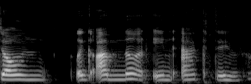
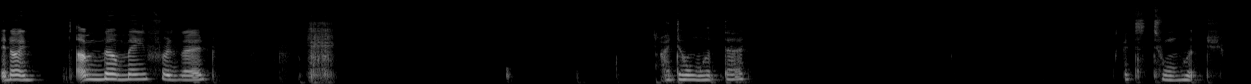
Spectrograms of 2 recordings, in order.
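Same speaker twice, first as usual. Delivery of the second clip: tearful voice, quieter; 8 dB quieter than usual. Ending a recording after nearly thirty minutes, crying while talking. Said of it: "I didn't mean to cry like a bitch".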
